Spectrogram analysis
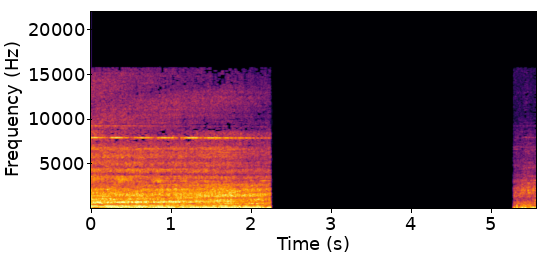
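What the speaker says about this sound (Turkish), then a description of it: "Şimdi drone'u biraz bizden uzaklaştıralım." Small drone flying away outdoors, its buzzing rotor whine loud and steady for about two seconds, then cut to silence before returning briefly near the end.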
